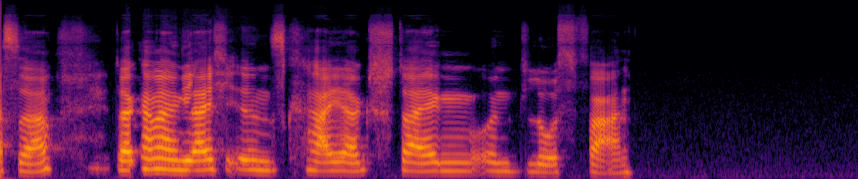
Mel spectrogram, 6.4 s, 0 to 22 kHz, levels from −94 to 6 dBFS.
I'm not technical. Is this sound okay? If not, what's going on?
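No. Overlap-add ripple runs through the whole clip, from the first moment to the last. The speech was chopped into many short, overlapping slices and stitched back together, but the overlaps don't add up evenly, so the loudness swells and dips once per slice, about a hundred times a second. That rapid pulsing is too fast to hear as separate beats. Instead it gives the voice a buzzy, metallic sound.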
